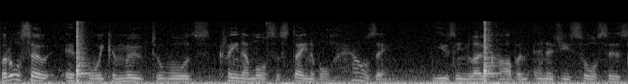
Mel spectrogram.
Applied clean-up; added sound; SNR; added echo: none; Sink (filling or washing); -3 dB; none.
